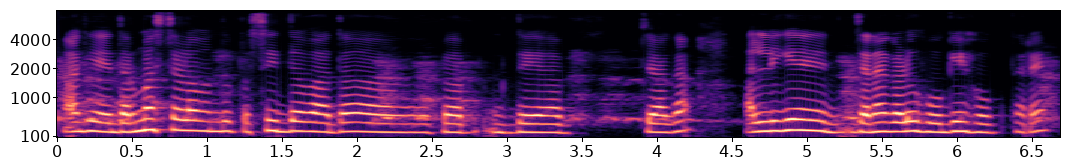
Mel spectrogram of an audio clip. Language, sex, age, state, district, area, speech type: Kannada, female, 30-45, Karnataka, Mandya, rural, spontaneous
